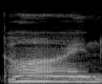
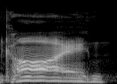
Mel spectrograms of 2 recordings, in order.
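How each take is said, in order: First: Mummy coin voice. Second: Dusty mummy rasp, rising; mummy coin voice. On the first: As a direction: groan it like a mummy. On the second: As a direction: moan it like a mummy. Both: Pretend. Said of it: "Can you throw that in one more time".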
